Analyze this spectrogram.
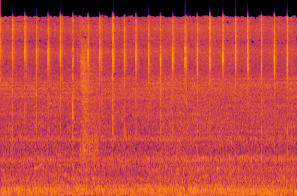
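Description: Steady low rumble and hiss of chicken frying on a large gas-fired tawa, with a faint, fast, even ticking, about four or five ticks a second.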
